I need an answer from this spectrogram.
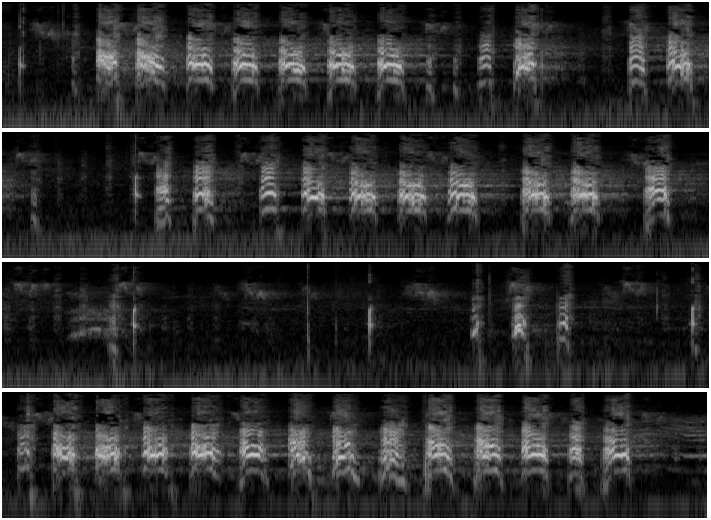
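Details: Loud dog barking in long rapid volleys, roughly three barks a second, broken by short pauses and a quieter stretch before a final burst.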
